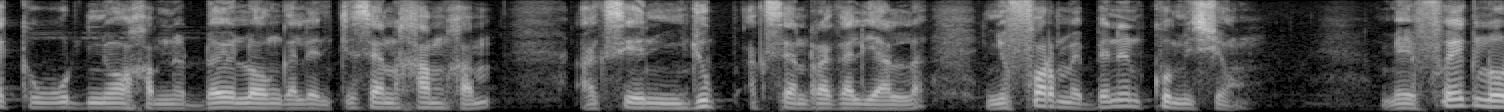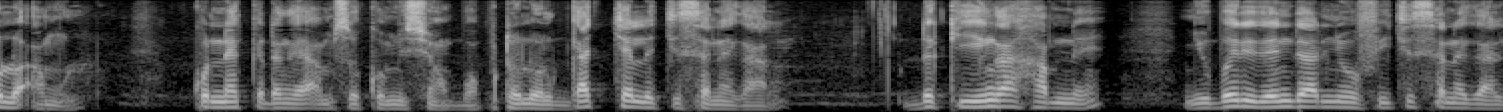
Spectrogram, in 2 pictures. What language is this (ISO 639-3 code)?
fra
